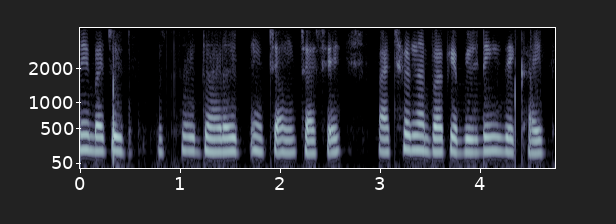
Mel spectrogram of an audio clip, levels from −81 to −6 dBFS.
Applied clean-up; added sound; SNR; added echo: neural separator model SepFormer WHAMR!.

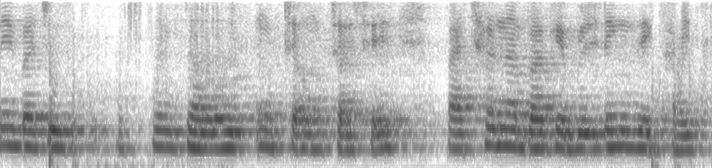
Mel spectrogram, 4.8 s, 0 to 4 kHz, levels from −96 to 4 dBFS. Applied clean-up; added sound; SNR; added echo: neural separator model SepFormer DNS4.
